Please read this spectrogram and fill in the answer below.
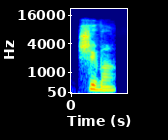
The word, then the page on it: Shiva: Indian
